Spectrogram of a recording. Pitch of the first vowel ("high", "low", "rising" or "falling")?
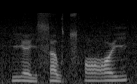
low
